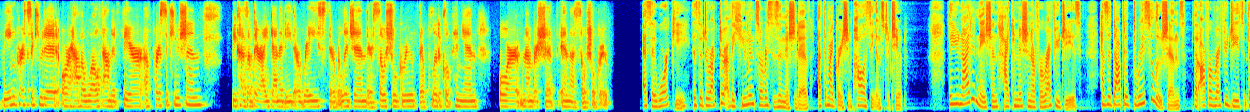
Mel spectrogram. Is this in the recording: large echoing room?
no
